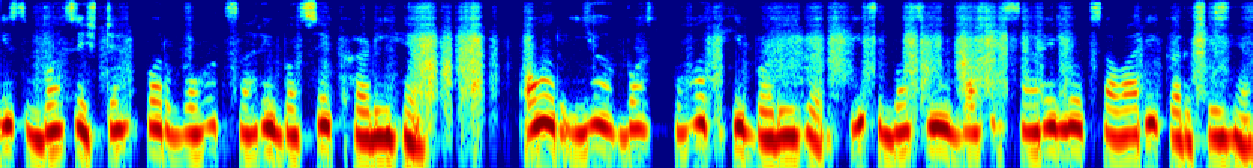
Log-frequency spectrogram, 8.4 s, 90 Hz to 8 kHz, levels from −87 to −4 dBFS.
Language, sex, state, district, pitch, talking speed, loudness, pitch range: Hindi, female, Bihar, Supaul, 240 Hz, 170 wpm, -14 LUFS, 210-270 Hz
